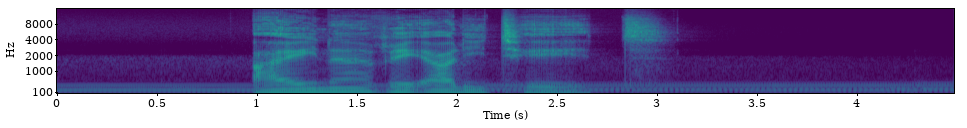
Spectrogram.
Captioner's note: german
